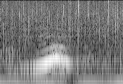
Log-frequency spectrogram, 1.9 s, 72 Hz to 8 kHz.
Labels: {"label": "biophony", "recorder": "SoundTrap 300"}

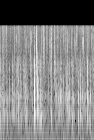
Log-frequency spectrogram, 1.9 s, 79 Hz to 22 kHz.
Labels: {"label": "biophony, sea urchins (Echinidae)", "recorder": "SoundTrap 600 or HydroMoth"}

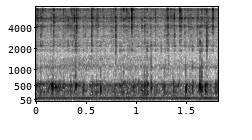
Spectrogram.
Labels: {"label": "biophony", "recorder": "HydroMoth"}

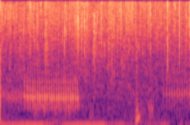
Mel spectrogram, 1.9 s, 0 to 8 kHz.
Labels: {"label": "biophony, croak", "recorder": "SoundTrap 500"}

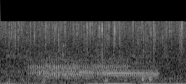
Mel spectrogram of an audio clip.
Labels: {"label": "biophony, croak", "recorder": "SoundTrap 500"}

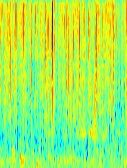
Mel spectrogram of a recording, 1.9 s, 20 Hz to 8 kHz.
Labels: {"label": "biophony, cascading saw", "recorder": "SoundTrap 600 or HydroMoth"}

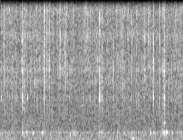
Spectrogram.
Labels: {"label": "ambient", "recorder": "HydroMoth"}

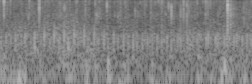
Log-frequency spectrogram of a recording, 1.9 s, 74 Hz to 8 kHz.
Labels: {"label": "biophony, rattle", "recorder": "SoundTrap 500"}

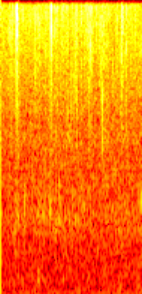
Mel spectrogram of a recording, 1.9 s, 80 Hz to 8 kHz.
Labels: {"label": "biophony", "recorder": "SoundTrap 500"}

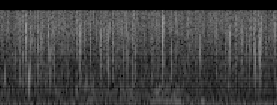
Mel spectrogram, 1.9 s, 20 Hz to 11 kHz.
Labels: {"label": "biophony, cascading saw", "recorder": "SoundTrap 300"}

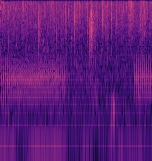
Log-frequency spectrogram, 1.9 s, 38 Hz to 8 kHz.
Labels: {"label": "biophony, croak", "recorder": "SoundTrap 500"}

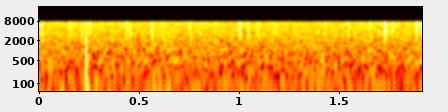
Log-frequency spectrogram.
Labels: {"label": "ambient", "recorder": "HydroMoth"}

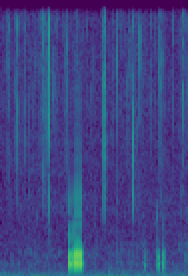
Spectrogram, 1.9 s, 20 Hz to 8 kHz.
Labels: {"label": "biophony, knock croak", "recorder": "SoundTrap 300"}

